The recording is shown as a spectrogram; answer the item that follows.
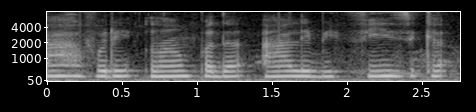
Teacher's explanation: É uma palavra cuja sílaba tônica é a terceira. No caso, por exemplo, de árvore, nós temos 3: ar, vó e ré. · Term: proparoxítona, proparoxítonas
